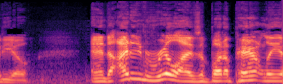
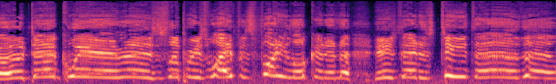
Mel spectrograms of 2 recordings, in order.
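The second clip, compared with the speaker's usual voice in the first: slow, high mock shout; mocking Walter; 10 semitones higher than usual. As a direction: drag out a ridiculing yell, higher. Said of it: "you come back and you're".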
